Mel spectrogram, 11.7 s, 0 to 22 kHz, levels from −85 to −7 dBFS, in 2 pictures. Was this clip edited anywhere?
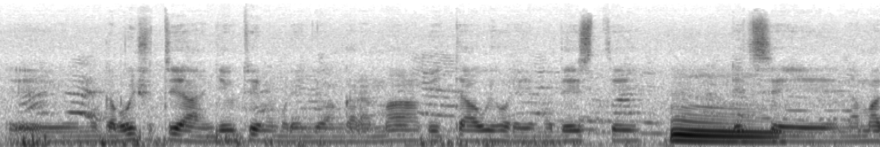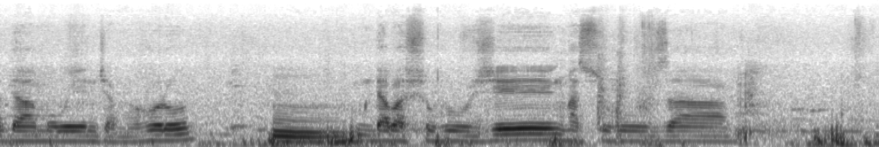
no; 0 cuts

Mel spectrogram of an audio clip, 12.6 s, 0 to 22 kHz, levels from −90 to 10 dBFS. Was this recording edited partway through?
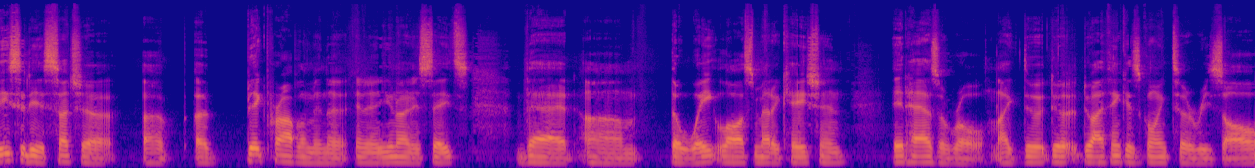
yes; 1 cut; at 2.3 s

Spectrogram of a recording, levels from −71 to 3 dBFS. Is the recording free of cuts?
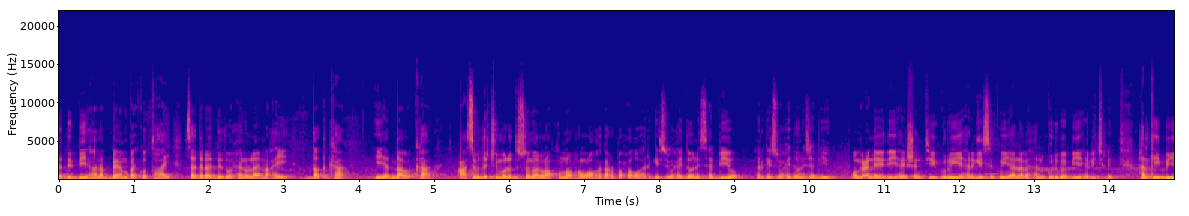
no; 1 cut; at 10.4 s

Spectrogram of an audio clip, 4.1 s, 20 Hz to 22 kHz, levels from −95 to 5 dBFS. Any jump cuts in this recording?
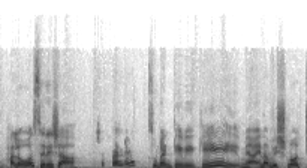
no; 0 cuts

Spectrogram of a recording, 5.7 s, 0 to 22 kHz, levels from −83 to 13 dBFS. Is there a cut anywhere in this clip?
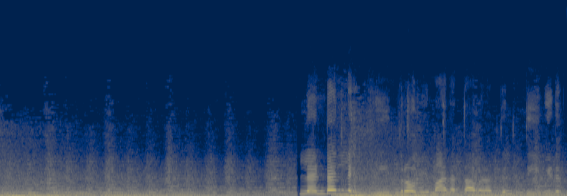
yes; 1 cut; at 1.1 s

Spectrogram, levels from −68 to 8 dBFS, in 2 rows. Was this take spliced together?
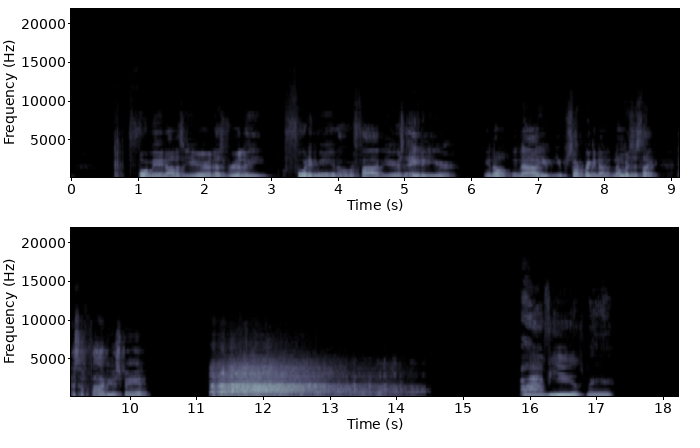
no; 0 cuts

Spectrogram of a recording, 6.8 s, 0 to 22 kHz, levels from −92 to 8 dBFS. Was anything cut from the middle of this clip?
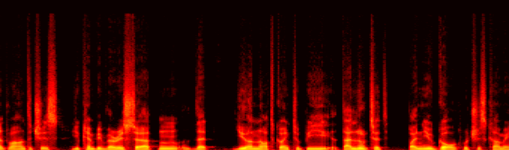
yes; 1 cut; at 0.9 s

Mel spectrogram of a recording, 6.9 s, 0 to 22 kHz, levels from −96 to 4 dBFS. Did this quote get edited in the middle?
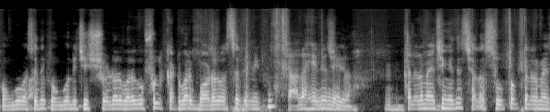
yes; 1 cut; at 5.0 s

